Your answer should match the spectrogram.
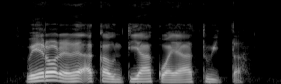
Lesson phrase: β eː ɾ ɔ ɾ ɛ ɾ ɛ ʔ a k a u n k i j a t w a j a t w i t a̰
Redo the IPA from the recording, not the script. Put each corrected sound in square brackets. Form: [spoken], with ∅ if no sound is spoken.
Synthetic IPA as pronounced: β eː ɾ ɔ ɾ ɛ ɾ ɛ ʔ a k a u n [t] i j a [k] w a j a t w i t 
